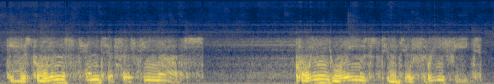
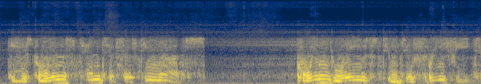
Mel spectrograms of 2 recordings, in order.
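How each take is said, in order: Both takes have the same delivery.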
